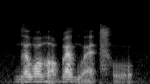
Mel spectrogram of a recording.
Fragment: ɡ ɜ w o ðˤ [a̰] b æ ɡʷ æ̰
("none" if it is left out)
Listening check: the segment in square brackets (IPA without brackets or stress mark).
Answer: ə̰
